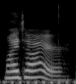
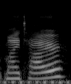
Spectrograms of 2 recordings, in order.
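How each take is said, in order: First: My pressed higher and falling, tire dropped; exasperated, landing on My; stress on my. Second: My tire? with tire rising as a question; stress on tire. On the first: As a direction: hit the word My with dismay. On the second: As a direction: lift the word tire like asking. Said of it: "can you see this in my". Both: Real, not acted.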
